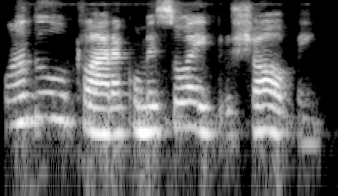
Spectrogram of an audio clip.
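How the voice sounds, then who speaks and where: A woman in her thirties with a Brazilian Portuguese accent, hosting a live video chat in a quick, chatty way. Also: medium pitch, animated, a bit bright. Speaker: live show host.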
